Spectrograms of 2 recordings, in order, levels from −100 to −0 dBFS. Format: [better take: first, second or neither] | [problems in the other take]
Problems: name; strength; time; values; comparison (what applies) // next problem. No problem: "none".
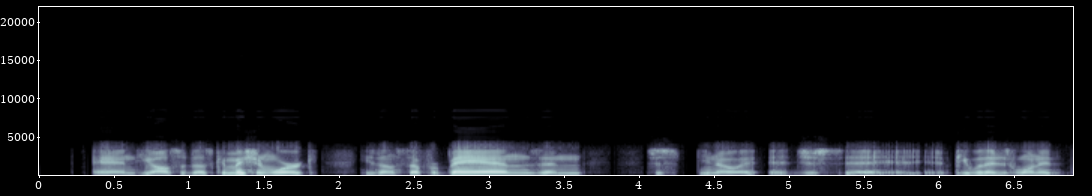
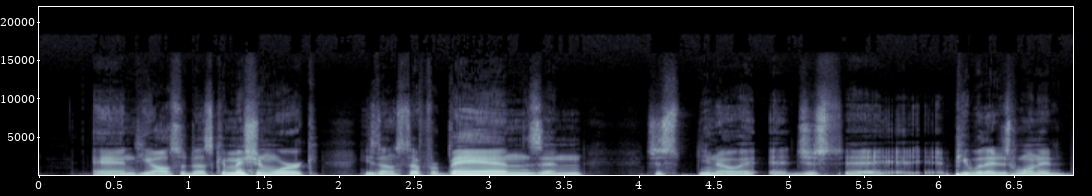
second | phone-call audio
